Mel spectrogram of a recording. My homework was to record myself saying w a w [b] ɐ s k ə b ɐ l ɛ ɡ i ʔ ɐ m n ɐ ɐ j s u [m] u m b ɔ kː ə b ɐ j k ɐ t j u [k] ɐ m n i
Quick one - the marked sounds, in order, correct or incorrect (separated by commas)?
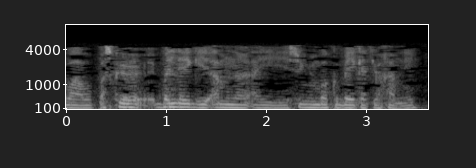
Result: incorrect, incorrect, incorrect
